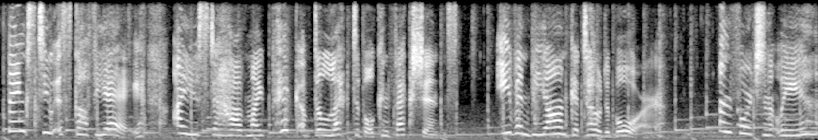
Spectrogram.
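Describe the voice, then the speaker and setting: An actress playing a proud yet vulnerable young female celebrity in a video game, with dramatic, refined, expressive delivery. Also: high-pitched. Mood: bright, chatty. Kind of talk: scripted game character voice lines.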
